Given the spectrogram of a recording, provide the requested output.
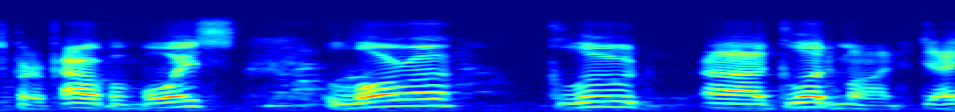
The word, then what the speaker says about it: Guldemond: her powerful voice, Laura Gludmond. Did I say it correctly? If you want to do it in Dutch, Guldemond, but it is the English pronunciation is fine.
